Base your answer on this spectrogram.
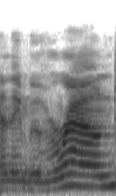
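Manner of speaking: ordinary talk, nothing marked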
